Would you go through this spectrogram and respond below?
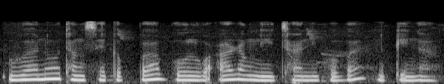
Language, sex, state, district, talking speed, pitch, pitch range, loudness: Garo, female, Meghalaya, North Garo Hills, 80 wpm, 200 Hz, 190-220 Hz, -13 LUFS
